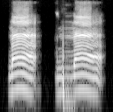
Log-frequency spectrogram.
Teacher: Nun ini keluar sekali lagi nun keluar dari ujung lidahnya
